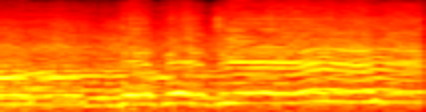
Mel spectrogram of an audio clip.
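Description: A man singing long, wavering held notes with slow glides in pitch, in a melodic sung recitation of verse, heard through a public-address microphone.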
